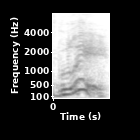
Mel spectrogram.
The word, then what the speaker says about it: boule: do you pronounce boule it's not bullet it's bulle yeah it's bule yeah it's a French word and yeah and it's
